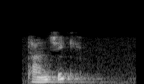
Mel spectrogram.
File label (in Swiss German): "handschig", alsace; meteo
